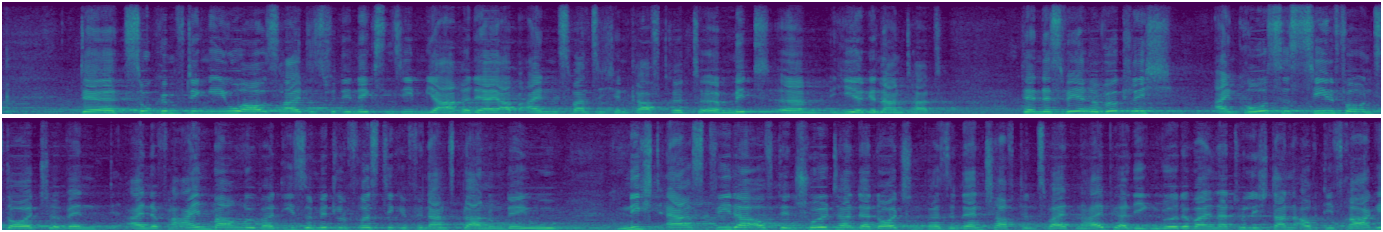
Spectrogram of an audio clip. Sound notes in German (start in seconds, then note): none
